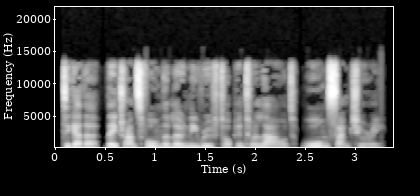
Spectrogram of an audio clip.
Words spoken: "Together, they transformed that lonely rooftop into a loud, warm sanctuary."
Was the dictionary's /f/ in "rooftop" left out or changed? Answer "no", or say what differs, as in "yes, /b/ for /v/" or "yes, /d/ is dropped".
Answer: no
